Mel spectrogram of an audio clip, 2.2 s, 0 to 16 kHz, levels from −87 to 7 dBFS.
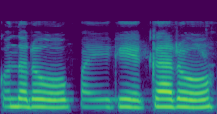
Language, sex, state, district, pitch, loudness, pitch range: Telugu, female, Andhra Pradesh, Annamaya, 240 Hz, -15 LUFS, 235-245 Hz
